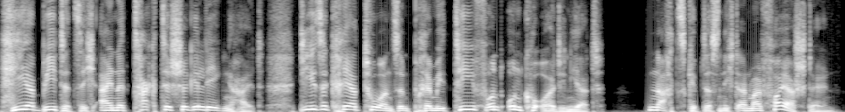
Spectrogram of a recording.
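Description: An ice-cold female starship lieutenant, put on by a male narrator, raising her voice well above his own. She speaks calmly and cuttingly, with sudden lively leaps in pitch. Her lines come from a dry, close audiobook recording. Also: measured pace, dry recording, full character voice. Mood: forceful. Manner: icy, calm and cutting, with cold laughs.

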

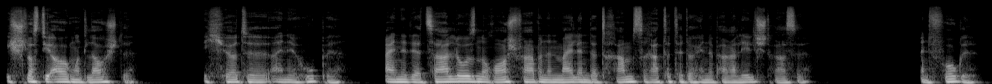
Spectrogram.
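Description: A man with a somewhat low voice narrates a novel as an audiobook. His delivery is calm and measured, steady scripted storytelling.

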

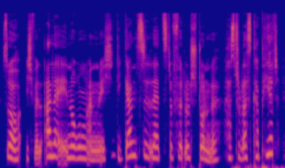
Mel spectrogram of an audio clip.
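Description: A woman's voice: mid-range voice, fairly even intonation, normal speed, vocal fry, a little mellow, dry recording, studio quality. A woman reading an audiobook, voicing a desperate armed teenage girl who speaks in tense, clipped commands. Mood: furious.

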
